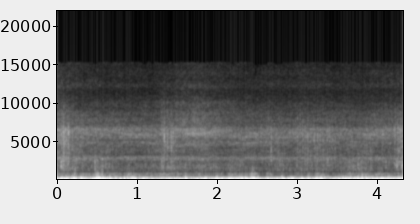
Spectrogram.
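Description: Wind buffeting a GoPro microphone, mixed with tyre rumble, as a mountain bike is ridden along a trail. A few faint clicks from the bike are heard over the steady rush.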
